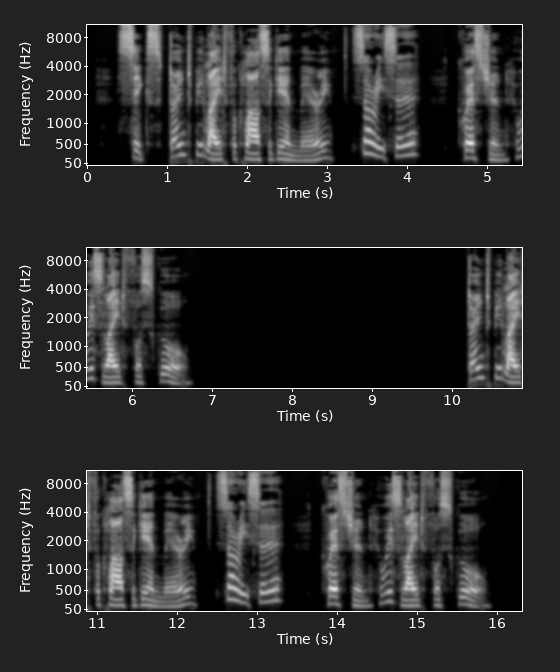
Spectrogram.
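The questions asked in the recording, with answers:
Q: Who is late for school?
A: Mary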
